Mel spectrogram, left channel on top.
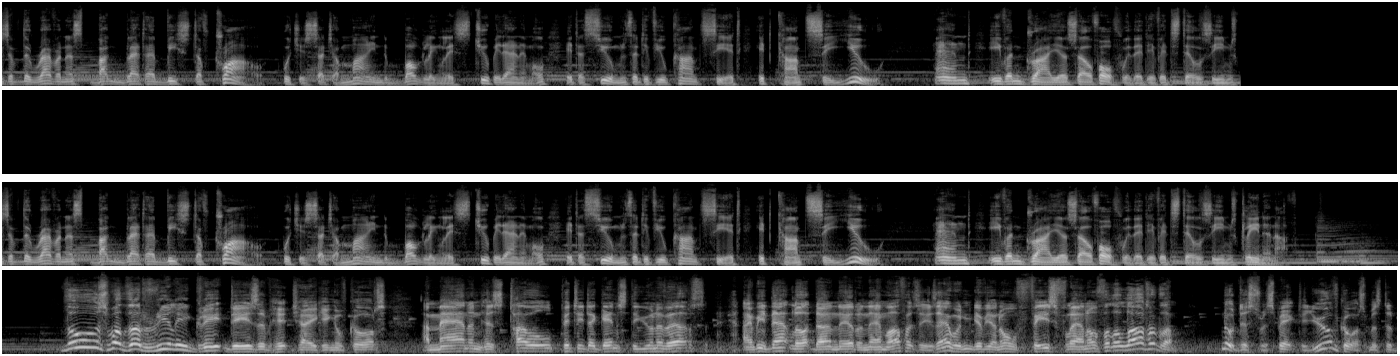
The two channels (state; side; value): drops out; left; at 12.4 s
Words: of the ravenous bug-bladder beast of Traal, which is such a mind-bogglingly stupid animal, it assumes that if you can't see it, it can't see you. And even dry yourself off with it if it still seems clean enough. Those were the really great days of hitchhiking, of course. A man and his towel pitted against the universe. I mean, that lot down there in them offices, I wouldn't give you an old face flannel for the lot of them. No disrespect to you, of course, Mr.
